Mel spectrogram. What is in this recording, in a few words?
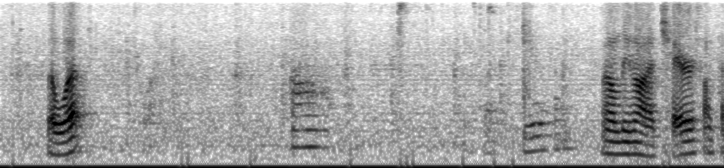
female "oh"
